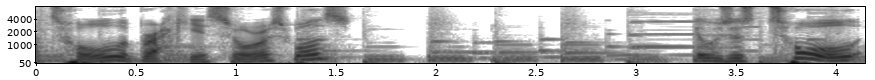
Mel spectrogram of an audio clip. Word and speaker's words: Brachiosaurus: Do you know how tall a Brachiosaurus was?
